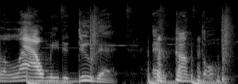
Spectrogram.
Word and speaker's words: Encanto: It's Encanto. Not Encanto. Encanto. – My bad. I said like an American.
